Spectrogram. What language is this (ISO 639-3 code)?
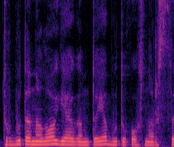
lit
